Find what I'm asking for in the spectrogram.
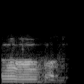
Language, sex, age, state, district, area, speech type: Nepali, male, 60+, West Bengal, Kalimpong, rural, conversation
